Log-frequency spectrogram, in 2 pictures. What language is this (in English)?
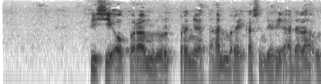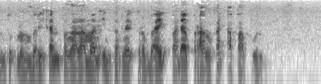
Indonesian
